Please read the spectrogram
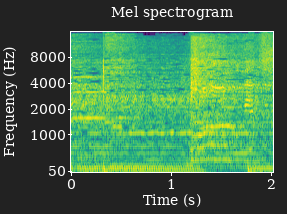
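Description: Malay rock song playing: a band with steady bass notes and guitars under a wavering sung melody line.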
